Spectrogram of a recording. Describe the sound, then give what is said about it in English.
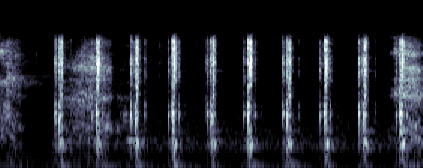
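A clock ticks steadily and crisply, about four sharp, evenly spaced ticks per second, with nothing else audible around them. “Tick tock, tick tock goes the clock.”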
